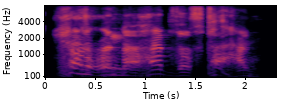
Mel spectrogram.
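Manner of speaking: gargling creaky character voice. Narrator voices a masked thug beside a fellow with a pistol, gargling, creaky voice. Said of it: "a gargling, creaky voice say".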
